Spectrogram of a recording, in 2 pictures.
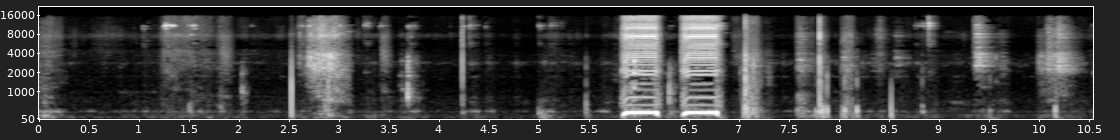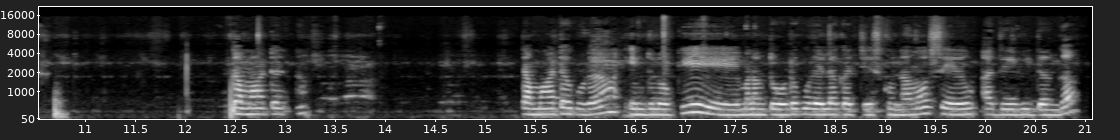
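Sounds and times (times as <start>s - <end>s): loud short tones: 5.9s - 6.9s.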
